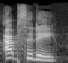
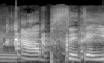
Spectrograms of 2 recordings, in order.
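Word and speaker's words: Abcde: It's pronounced Absidy. – Oh, that's ridiculous. Absidy. You could have put a vowel Absidy.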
